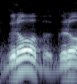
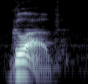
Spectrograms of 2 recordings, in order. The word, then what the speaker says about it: glove: で、なんとですね、我々が普段使って野球とかで言ってるグローブ、グローブ、あれはですね、英語でなんて発音するかというと、グローブ、グラブ、アなんです。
